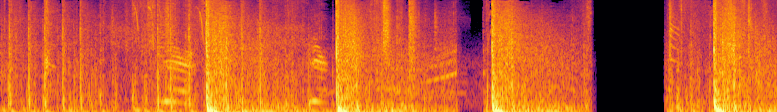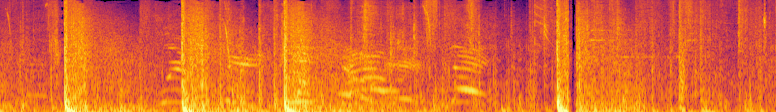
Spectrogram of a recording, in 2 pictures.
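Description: A rifle fires loud single shots, one after another.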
